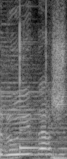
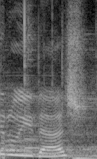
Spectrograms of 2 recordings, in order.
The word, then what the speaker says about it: রবিদাস: তার নাম হচ্ছে রুইদাস আসলে রুইদাস তার নাম নয় বাবা বাঙালিরা করে দিয়েছে রুবিদাস বাঙালিরা বলে রবিদাস আসলে তার নাম হচ্ছে রবিদাস রবিদাস তা দেখবেন হিন্দিতে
